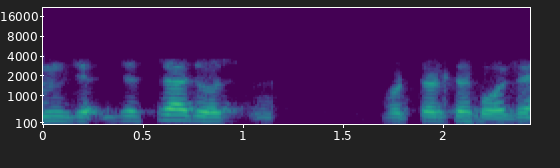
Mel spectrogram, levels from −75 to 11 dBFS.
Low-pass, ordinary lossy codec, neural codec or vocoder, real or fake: 3.6 kHz; none; vocoder, 44.1 kHz, 128 mel bands, Pupu-Vocoder; fake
